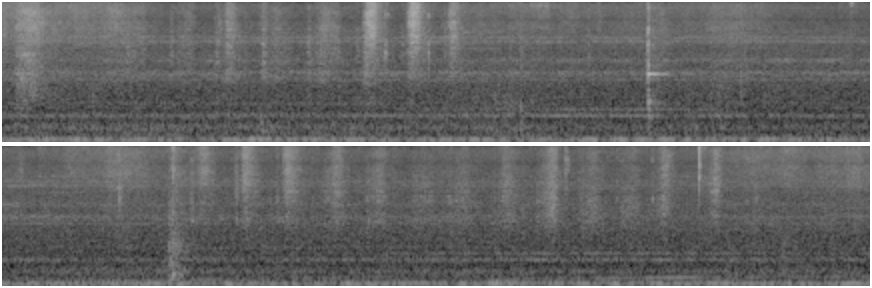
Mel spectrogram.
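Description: Faint strokes of a watercolour brush on paper: a few soft, brief brushing sounds over a low steady hum.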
